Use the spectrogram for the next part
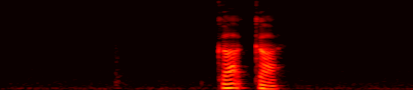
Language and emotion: Russian, neutral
